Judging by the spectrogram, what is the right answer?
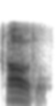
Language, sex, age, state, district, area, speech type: Kannada, male, 60+, Karnataka, Dharwad, rural, conversation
